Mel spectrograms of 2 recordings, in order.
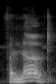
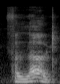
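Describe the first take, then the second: No difference in how they are said.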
